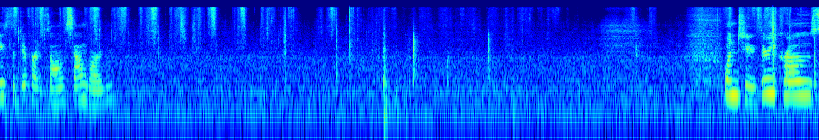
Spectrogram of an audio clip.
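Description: Playing cards riffle and slap softly as they are shuffled by hand.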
